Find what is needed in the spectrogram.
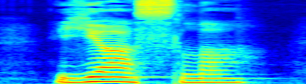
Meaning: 1. manger 2. nursery, crèche (daytime institution caring for toddlers)
- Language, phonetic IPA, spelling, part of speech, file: Ukrainian, [ˈjasɫɐ], ясла, noun, Uk-ясла.ogg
